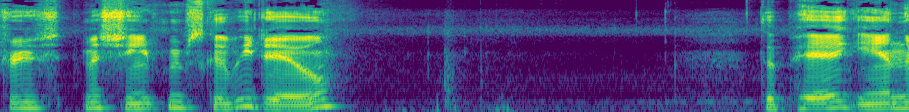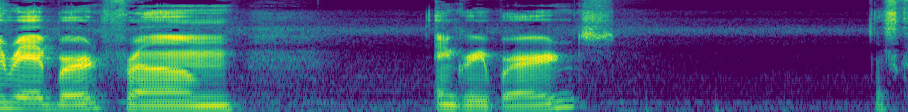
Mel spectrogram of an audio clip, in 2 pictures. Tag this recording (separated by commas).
Speech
